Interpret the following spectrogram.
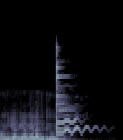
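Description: A man speaking briefly, then, just over a second in, a cartoon-style 'boing' sound effect: a twangy tone whose pitch wobbles up and down as it fades away over about a second.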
